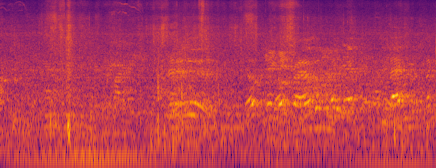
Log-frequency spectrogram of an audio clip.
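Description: Indistinct voices of spectators and coaches talking and calling out in a large, echoing hall, with a couple of faint knocks.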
